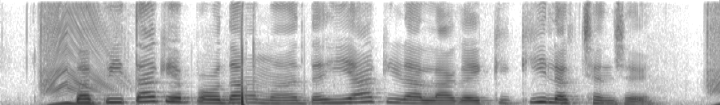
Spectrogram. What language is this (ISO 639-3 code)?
mai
